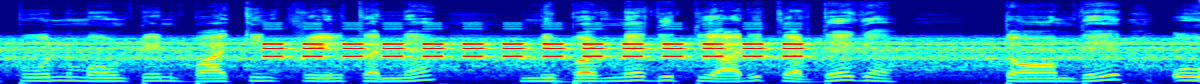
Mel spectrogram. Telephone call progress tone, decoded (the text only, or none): off-hook warning tone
